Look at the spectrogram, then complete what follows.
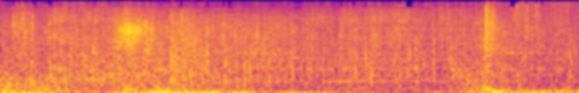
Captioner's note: loud booms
